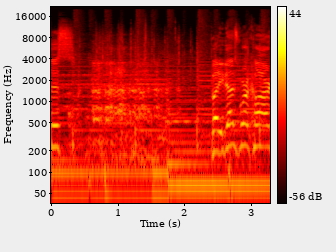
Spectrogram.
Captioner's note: men laughing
